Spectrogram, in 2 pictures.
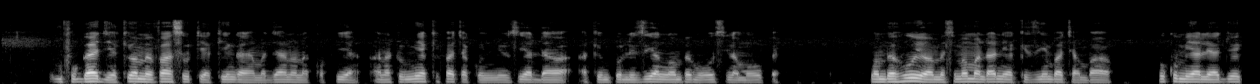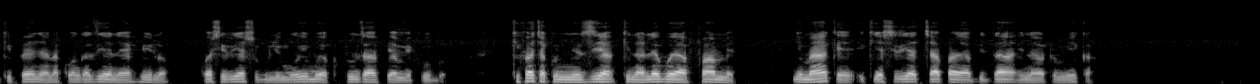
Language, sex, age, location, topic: Swahili, male, 25-35, Nakuru, agriculture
